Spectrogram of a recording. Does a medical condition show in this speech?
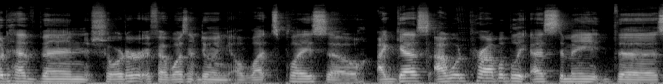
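No.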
